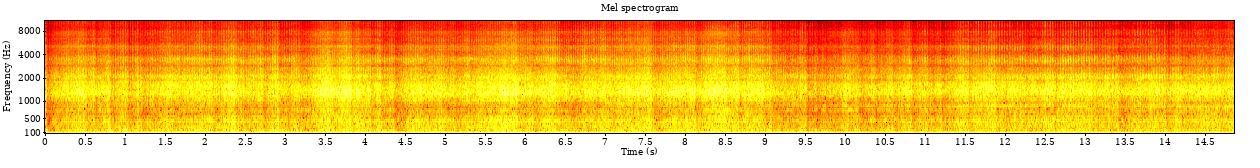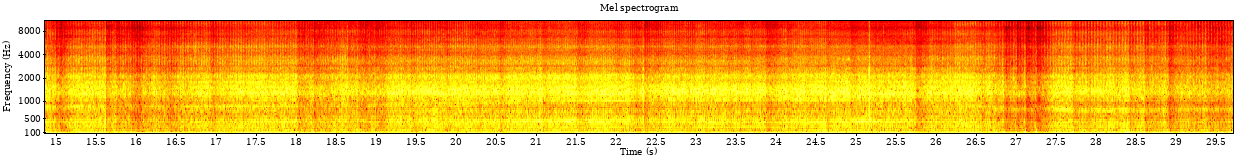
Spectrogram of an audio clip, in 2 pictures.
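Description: Go-kart engine running at speed, heard from on the kart, its pitch rising and falling with the throttle through the corners, over a steady low rumble of wind on the microphone.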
